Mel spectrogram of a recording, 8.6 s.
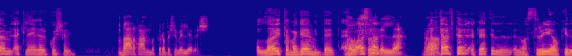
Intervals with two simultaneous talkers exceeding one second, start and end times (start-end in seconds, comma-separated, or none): none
